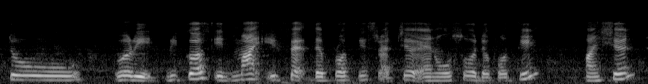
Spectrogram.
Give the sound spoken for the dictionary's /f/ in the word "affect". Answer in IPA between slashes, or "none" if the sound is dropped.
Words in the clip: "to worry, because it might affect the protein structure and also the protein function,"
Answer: /f/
